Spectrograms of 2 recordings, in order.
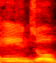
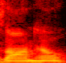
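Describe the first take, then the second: First: The name has the English pronunciation. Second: The name has the Spanish pronunciation. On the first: This is how the speaker's own circle says it. "we say Angel" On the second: This is how the Dominican family says it. "his family says Angel"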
